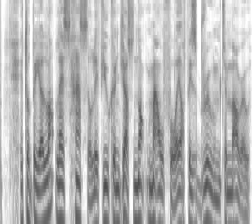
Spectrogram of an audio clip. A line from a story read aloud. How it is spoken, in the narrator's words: Ron muttered to Harry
